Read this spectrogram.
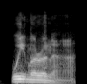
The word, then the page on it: Weimaraner: British English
